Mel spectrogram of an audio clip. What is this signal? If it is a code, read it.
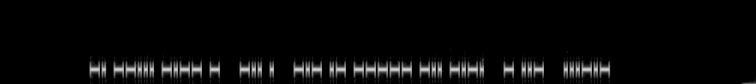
Morse code, heard as a keyed tone, about 37 wpm, 700 Hz. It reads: N7YT DE KA0DC TU <SK>
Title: Practice QSO - Exchange 4 - Ending - 40wpm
